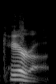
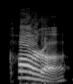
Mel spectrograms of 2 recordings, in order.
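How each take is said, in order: First: It is said with an American accent. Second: It is said with a British accent. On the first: "we would say Cara" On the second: "It's like in the U K, like they say Cara"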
